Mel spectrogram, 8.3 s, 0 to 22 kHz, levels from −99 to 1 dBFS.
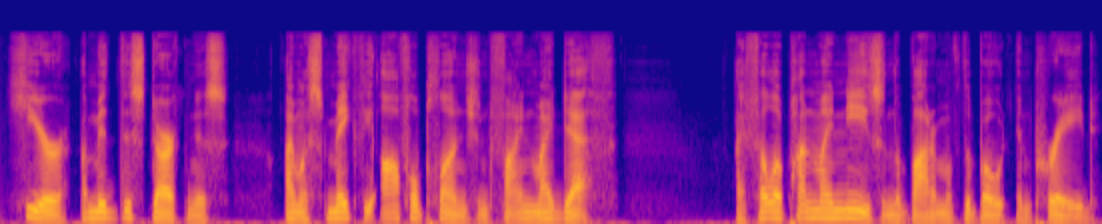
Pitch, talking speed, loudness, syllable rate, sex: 110 Hz, 195 wpm, -20 LUFS, 5.1 syllables/s, male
